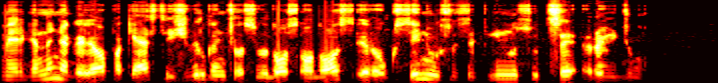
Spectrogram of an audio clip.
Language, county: Lithuanian, Alytus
